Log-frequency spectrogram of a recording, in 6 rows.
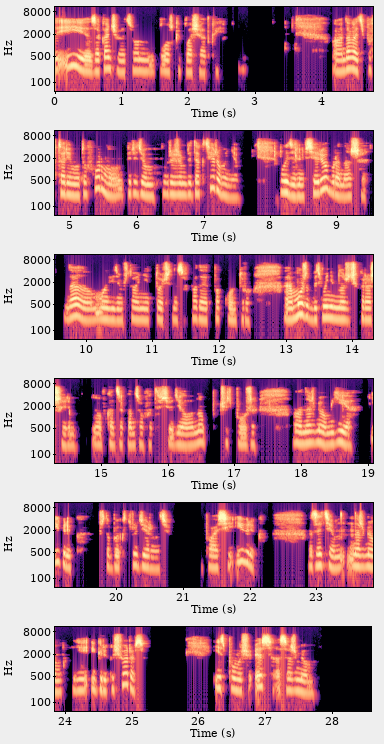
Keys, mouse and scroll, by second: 1.7-6.3 middle drag, 5.0 Tab, 6.3 click, 6.5-8.3 middle drag, 6.9 click, 7.7 a, 8.0 a, 8.3 a, 9.1-10.7 middle drag, 10.9 middle click, 18.4 e, 23.7 e, 26.5 s.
